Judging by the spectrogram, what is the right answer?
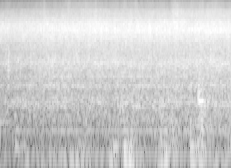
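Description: Sweet onions sizzle steadily in hot oil in a pan as they are stirred, a loud continuous crackling hiss with faint scraping underneath.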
